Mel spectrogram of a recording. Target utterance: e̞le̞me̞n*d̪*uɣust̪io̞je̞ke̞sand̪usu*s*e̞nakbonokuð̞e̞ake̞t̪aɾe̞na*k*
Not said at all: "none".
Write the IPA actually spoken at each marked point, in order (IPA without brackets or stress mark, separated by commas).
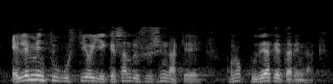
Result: t̪, s, k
